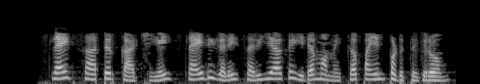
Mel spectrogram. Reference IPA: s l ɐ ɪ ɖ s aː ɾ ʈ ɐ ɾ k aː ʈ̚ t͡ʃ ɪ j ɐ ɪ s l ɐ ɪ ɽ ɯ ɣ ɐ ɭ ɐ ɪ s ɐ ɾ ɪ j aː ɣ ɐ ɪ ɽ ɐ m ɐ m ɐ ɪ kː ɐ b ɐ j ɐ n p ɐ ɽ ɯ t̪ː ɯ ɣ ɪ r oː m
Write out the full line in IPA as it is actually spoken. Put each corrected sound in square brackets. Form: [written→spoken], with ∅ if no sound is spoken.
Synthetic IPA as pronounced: s l ɐ ɪ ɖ s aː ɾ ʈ ɐ ɾ k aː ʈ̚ t͡ʃ ɪ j ɐ ɪ s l ɐ ɪ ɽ ɯ ɣ ɐ ɭ ɐ ɪ s ɐ ɾ ɪ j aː ɣ ɐ ɪ ɽ ɐ m ɐ m ɐ ɪ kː ɐ [b→p] ɐ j ɐ n p ɐ ɽ ɯ t̪ː ɯ ɣ ɪ r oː m

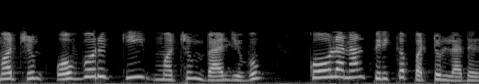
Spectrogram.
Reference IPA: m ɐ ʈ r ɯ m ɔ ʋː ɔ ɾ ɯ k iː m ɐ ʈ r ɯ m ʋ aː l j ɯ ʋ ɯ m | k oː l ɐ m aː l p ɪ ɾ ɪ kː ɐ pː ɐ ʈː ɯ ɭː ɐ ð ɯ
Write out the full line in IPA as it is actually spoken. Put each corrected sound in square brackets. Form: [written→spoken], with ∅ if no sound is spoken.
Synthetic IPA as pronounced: m ɐ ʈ r ɯ m ɔ ʋː ɔ ɾ ɯ k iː m ɐ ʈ r ɯ m ʋ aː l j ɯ ʋ ɯ m | k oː l ɐ [m→n] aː l p ɪ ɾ ɪ kː ɐ pː ɐ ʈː ɯ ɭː ɐ ð ɯ

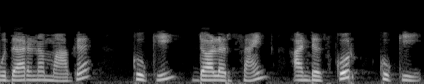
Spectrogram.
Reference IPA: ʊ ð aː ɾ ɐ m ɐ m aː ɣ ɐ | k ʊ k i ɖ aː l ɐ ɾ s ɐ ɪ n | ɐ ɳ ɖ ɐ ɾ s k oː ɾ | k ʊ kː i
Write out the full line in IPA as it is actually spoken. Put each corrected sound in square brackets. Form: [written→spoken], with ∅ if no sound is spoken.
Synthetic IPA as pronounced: ʊ ð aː ɾ ɐ [m→ɳ] ɐ m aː ɣ ɐ | k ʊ k i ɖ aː l ɐ ɾ s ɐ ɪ n | ɐ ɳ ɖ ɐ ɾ s k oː ɾ | k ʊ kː i

